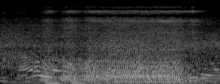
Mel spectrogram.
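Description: A steady motor-vehicle engine sound, with a brief faint voice about half a second in.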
